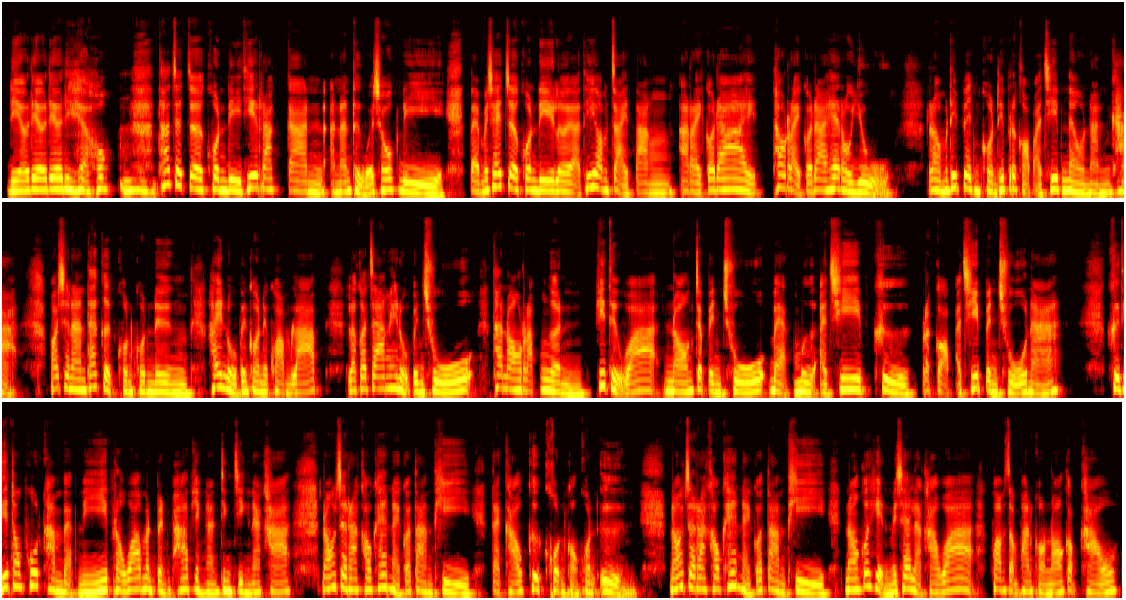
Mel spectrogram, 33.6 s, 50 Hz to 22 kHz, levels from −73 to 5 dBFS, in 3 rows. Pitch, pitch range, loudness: 165 Hz, 150-190 Hz, -19 LUFS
